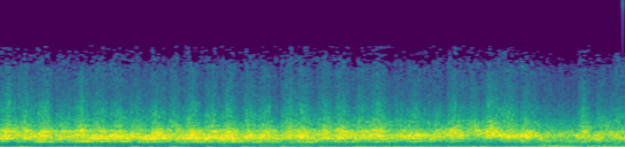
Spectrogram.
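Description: Background music with a heavy bass.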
